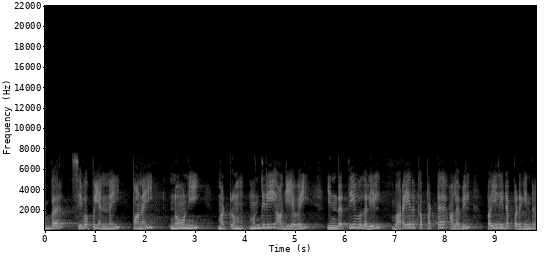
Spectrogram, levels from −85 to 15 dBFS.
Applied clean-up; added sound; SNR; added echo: none; none; none; none.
